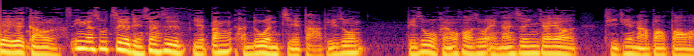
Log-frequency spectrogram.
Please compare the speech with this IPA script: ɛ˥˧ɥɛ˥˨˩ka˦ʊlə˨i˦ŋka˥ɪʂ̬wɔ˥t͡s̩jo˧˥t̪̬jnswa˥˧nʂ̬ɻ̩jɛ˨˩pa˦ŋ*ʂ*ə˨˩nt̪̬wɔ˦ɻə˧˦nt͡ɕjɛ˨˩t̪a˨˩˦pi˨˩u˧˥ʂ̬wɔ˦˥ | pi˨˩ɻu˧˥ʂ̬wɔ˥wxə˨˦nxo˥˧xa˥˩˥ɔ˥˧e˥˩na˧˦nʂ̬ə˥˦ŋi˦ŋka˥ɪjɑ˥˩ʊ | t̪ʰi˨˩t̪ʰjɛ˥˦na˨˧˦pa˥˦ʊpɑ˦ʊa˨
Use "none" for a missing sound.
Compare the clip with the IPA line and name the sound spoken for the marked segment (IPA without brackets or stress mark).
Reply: x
